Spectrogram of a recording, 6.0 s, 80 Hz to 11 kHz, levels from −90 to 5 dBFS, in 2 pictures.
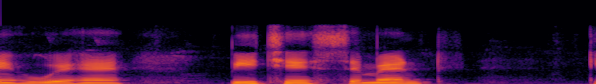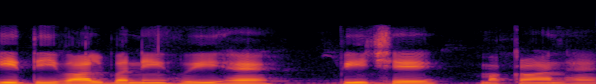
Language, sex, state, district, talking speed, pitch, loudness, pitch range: Hindi, female, Uttar Pradesh, Varanasi, 140 wpm, 155 Hz, -25 LUFS, 150-170 Hz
